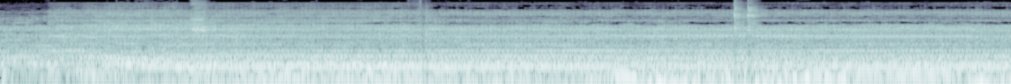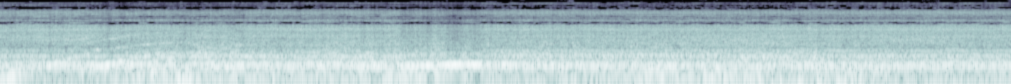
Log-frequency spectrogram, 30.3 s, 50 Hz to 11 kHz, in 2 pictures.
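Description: Cabin noise of a Škoda 14Tr trolleybus on the move: a steady hum and rumble from the running gear and body. A rising whine from the electric drive comes around the middle, and there is a sharp click about eleven seconds in.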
